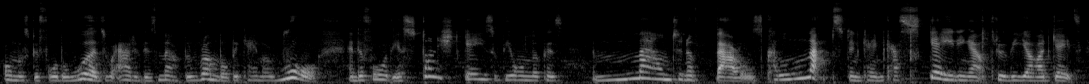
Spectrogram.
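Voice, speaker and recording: A woman reading a children's story as an expressive, dramatic narrator. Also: mid-range voice, moderate pace, hardly any pauses, a little hiss or hum, poor audio. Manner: animated, dramatic.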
